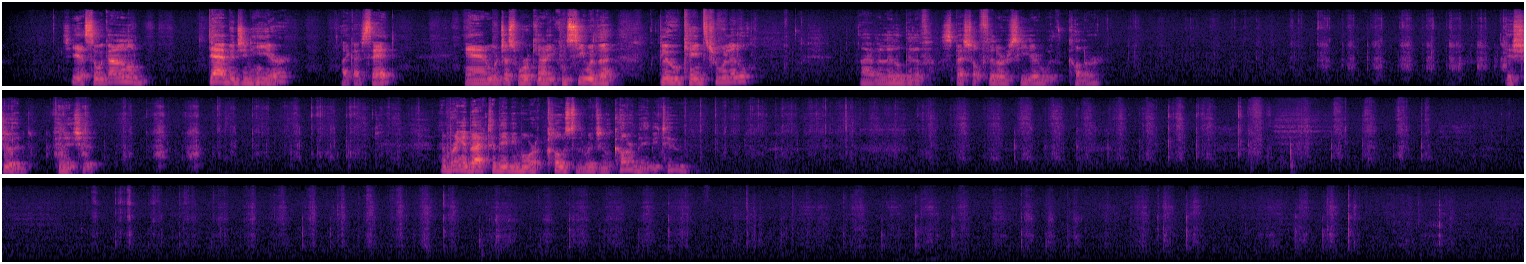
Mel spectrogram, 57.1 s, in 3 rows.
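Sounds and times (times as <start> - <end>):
metal spatula scraping paper: 16.1 - 25.3, 39.4 - 53.1, 53.8 - 55.7.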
